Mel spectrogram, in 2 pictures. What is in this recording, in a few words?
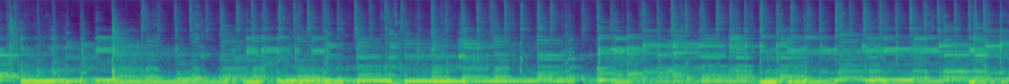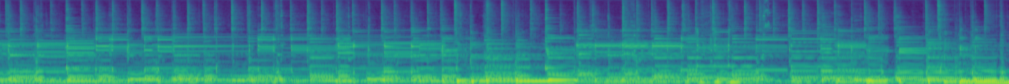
Dune Dance bass solo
